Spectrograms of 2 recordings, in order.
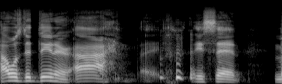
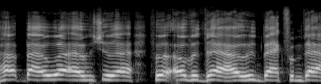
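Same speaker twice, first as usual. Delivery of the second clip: high, slow, halting mumble of swallowed syllables; 8 semitones higher, 3 dB louder than usual. Mocking how english people mumble their words: imitating mumbled english speech. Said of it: "They say".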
